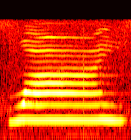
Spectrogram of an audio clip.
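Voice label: "waai1", Cantonese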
